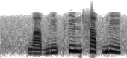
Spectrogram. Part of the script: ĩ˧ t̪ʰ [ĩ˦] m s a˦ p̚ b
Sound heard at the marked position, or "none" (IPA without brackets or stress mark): ĩ˦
